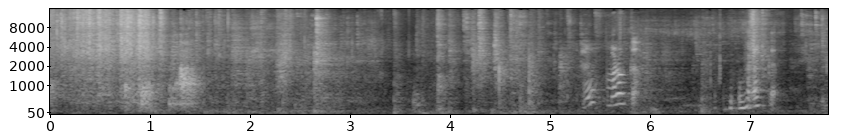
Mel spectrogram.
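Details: Red Shiba Inu male puppy born 14 September, usually timid but acting bold, gives strange short wavering whiny yelps, two bursts near the end, after rustling and handling noises indoors.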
